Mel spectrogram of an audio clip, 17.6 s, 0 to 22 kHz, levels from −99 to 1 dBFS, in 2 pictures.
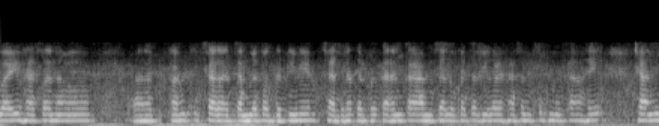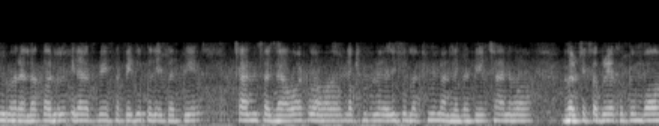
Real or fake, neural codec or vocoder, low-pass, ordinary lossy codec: fake; codec, 24 kHz, 3 kbps, HILCodec; 5.4 kHz; none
